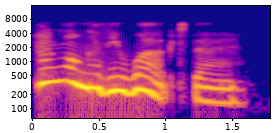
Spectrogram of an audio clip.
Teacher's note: Long and worked are stressed. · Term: sentence stress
